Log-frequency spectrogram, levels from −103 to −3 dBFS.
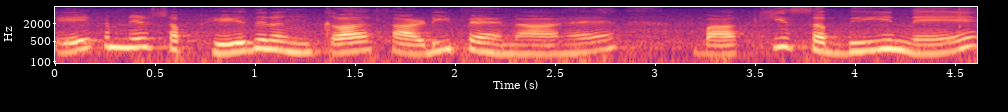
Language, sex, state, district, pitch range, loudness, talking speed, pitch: Hindi, female, Haryana, Charkhi Dadri, 200-270 Hz, -15 LUFS, 145 wpm, 230 Hz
